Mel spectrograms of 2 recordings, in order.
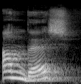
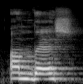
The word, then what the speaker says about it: Anders: have andesh again here you see an r but you don't pronounce it like an r we pronounce it like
